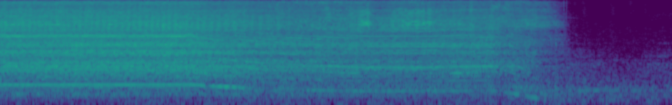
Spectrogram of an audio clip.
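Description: Foot-pedal-controlled rotary tool with a diamond grinding bit, whining as it grinds down the epoxy repair on a thin porcelain petal. Its pitch drops about two seconds in, and it spins down and stops shortly before the end.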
